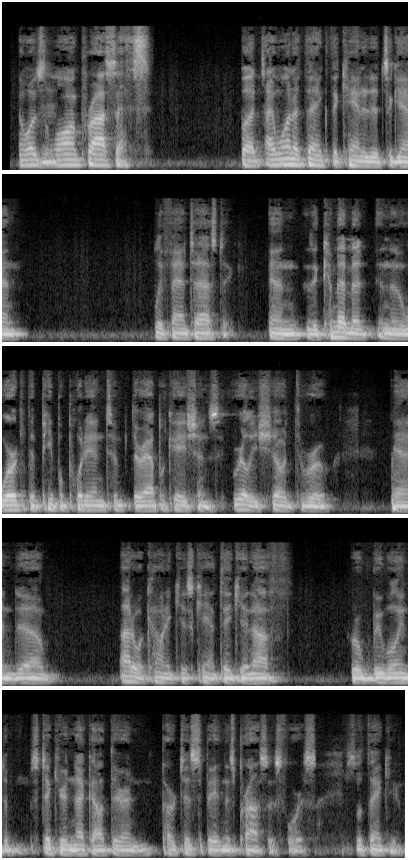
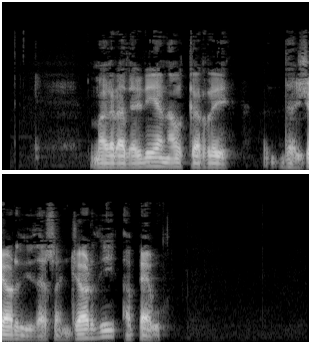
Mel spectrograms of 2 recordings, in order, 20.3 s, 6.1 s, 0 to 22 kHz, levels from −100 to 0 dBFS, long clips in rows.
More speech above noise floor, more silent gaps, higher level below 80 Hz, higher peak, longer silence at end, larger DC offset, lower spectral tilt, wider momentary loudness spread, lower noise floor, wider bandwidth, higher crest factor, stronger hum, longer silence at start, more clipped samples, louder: second, 36 dB vs 57 dB; neither; second, -68 dBFS vs -58 dBFS; about the same, -6 dBFS vs -6 dBFS; second, 0 s vs 1.5 s; neither; about the same, -5 dB/octave vs -6 dB/octave; about the same, 9 LU vs 11 LU; second, -61 dBFS vs -83 dBFS; first, 12.5 kHz vs 11 kHz; about the same, 18 dB vs 22 dB; neither; second, 0.15 s vs 0.9 s; neither; about the same, -25 LUFS vs -26 LUFS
